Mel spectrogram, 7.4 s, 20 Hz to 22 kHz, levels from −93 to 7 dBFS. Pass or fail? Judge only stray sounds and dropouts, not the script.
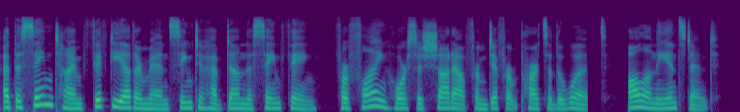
fail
